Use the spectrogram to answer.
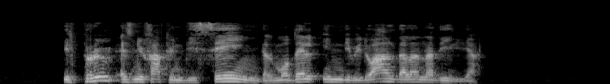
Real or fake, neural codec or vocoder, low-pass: real; none; 7.2 kHz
